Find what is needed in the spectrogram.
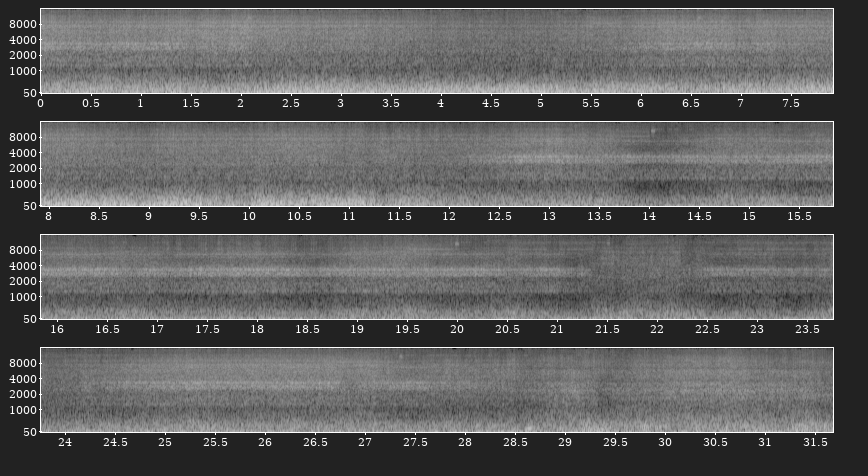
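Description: Wind buffeting the camera microphone in flight under a tandem paraglider: a dense, rumbling rush that is loudest for the first dozen seconds, then eases a little. A faint high whistle comes and goes.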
